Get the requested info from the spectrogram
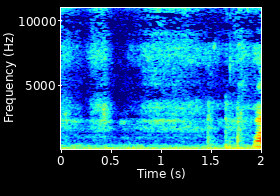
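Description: A few faint clicks as a plastic pressure cooker's lid is unlocked and lifted off, its pressure already released so there is no hiss, over a low steady hum.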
